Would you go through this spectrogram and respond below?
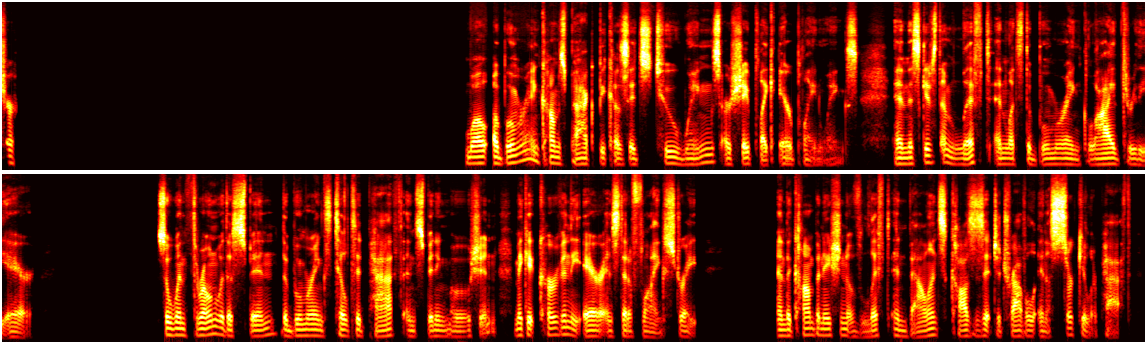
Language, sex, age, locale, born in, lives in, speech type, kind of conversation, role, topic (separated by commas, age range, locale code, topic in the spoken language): English, male, 25-29, en-US, United States, United States, read, expert-assistant, expert, How do you throw and care for a boomerang so it comes back?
